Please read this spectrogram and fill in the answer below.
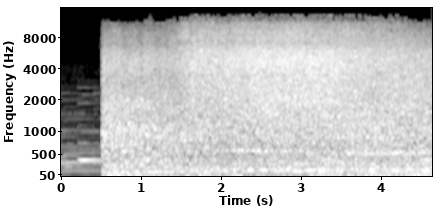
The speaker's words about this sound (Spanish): Esto que se oye es el tráfico de una gran avenida en Madrid, una avenida comercial donde hay tiendas de todo tipo, y yo estoy en este momento delante de una tienda de ropa de segunda mano.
